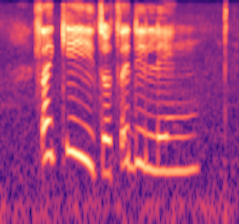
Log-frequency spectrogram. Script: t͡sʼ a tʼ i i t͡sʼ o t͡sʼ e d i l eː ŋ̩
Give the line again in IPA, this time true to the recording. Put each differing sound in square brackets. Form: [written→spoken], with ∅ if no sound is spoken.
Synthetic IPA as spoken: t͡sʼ a [tʼ→kʼ] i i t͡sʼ [o→ɔ] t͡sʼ e d i l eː ŋ̩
